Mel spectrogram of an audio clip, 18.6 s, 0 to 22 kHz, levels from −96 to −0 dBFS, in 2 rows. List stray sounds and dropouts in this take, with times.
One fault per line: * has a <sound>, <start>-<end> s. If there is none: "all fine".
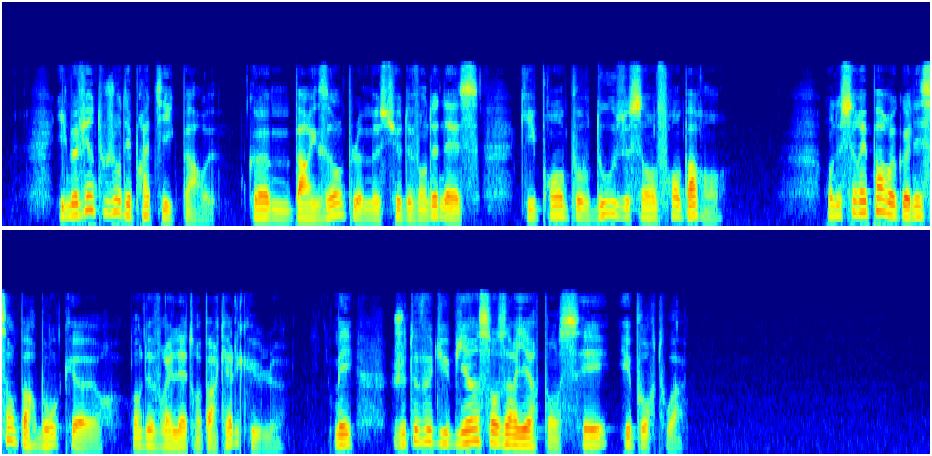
all fine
